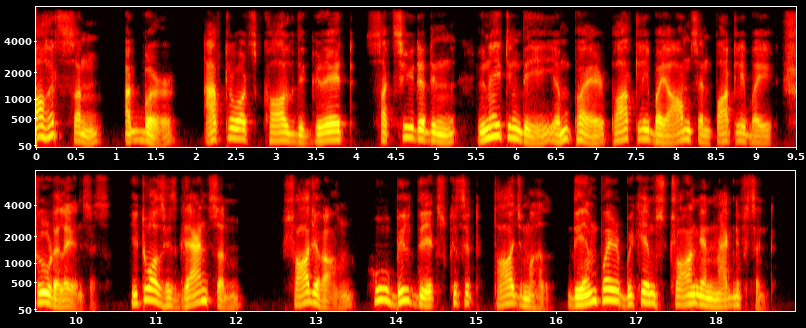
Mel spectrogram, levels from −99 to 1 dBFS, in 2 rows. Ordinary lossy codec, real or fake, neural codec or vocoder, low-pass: AAC, 48 kbps; fake; codec, 16 kHz, 4 kbps, FunCodec, trained on LibriTTS, 50 frames a second; 7.2 kHz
